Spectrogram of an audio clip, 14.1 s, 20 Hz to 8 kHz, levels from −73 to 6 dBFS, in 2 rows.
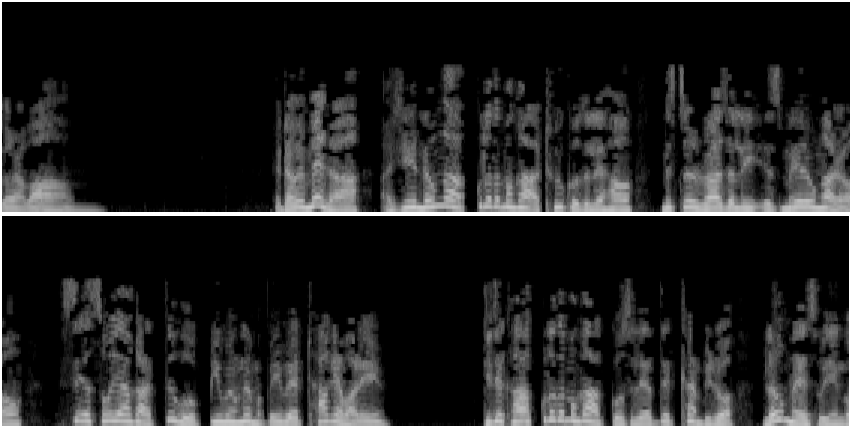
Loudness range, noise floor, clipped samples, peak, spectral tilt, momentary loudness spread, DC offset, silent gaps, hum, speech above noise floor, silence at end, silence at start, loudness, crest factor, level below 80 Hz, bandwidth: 2 LU; -72 dBFS; under 0.1%; -6 dBFS; -12 dB/octave; 7 LU; under 0.1%; none; none; 54 dB; 0 s; 0 s; -19 LUFS; 14 dB; -56 dBFS; 5.8 kHz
